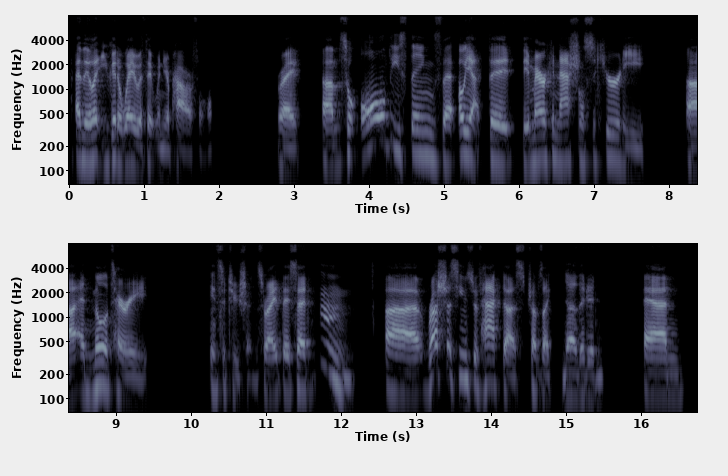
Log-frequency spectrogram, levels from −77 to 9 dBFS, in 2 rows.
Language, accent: English, American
